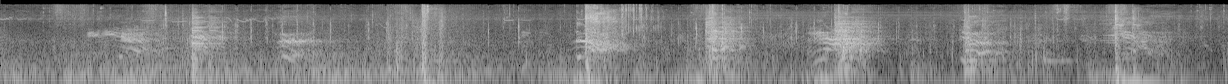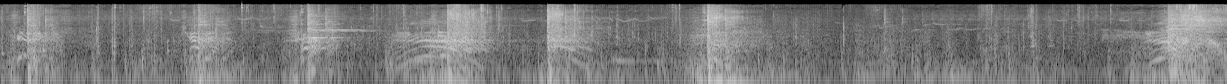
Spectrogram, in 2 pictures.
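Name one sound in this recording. Warriors grunt and shout as they swing weapons.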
